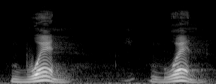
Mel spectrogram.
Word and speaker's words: buen: Se pronuncia, it is pronounced buen, buen.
